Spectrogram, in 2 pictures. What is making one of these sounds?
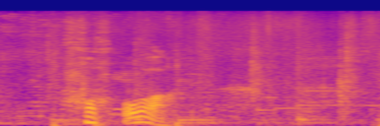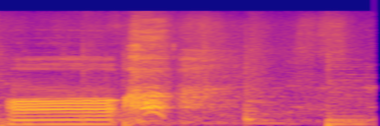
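A young man exclaims in wonder nearby.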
